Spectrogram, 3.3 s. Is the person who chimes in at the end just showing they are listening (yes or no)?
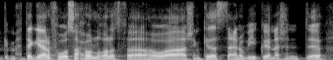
yes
